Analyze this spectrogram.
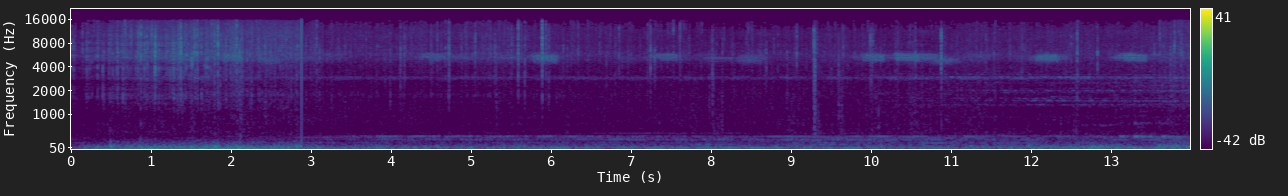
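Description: Flames crackle and roar as paper burns.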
